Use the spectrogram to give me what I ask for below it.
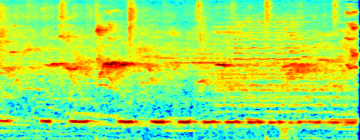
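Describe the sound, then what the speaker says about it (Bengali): Birds call in a garden aviary where doves and parrots are kept, a steady high whistling note repeating with softer chirps and coos around it at moderate distance, without talk. "এই যে পাখির ডাক"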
